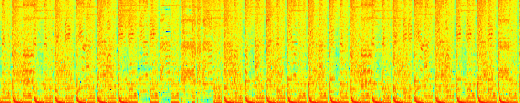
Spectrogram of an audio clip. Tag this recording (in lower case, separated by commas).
exciting music, music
